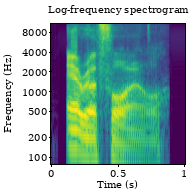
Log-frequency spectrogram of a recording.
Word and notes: aerofoil: British English

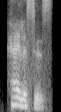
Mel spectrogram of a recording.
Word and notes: helices: Indian

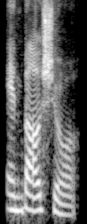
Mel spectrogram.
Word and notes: embouchure: Indian

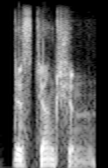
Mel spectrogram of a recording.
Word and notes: disjunction: British English

